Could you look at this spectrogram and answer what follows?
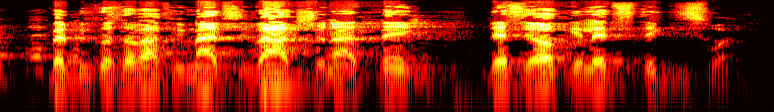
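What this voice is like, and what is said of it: Speaks with a foreign accent. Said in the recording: “I have an accent. ... I'm not from here”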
